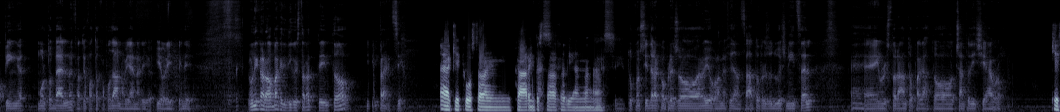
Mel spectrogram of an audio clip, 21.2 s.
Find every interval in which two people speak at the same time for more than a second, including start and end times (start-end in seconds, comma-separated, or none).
10.7-12.1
